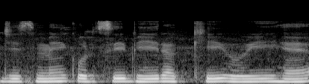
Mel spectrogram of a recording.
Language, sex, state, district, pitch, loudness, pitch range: Hindi, male, Uttar Pradesh, Shamli, 135 Hz, -13 LUFS, 130-140 Hz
